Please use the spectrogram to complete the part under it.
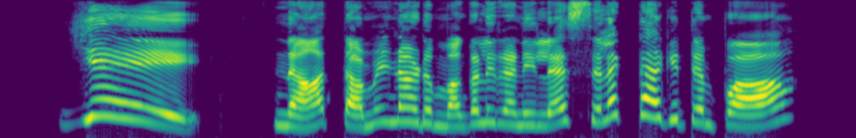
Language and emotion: Tamil, happy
